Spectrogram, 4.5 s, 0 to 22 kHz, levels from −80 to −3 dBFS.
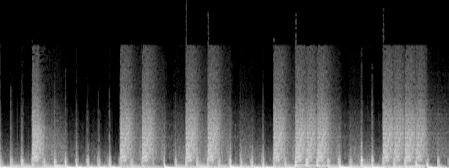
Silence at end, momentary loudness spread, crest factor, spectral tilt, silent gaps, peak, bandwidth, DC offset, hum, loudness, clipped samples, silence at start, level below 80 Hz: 0 s; 2 LU; 10 dB; -5 dB/octave; none; 0 dBFS; 15 kHz; under 0.1%; none; -11 LUFS; under 0.1%; 0 s; -14 dBFS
